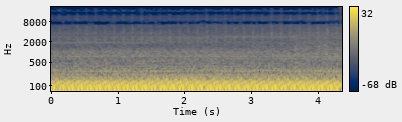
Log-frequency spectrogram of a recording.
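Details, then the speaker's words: Warm V8 idling at about 800 rpm, coolant 205°F, both fans on, air-fuel 13.5, hot oil, Hush Thrush mufflers: deep exhaust rumble with a quick, fairly regular lifter tick on top. "uh I got a lifter tick you'll hear it when I walk around but I do have a lifter tick"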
